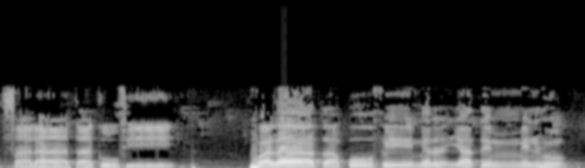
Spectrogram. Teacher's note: Fala taqu fi miryatin minhu. Nah, masih ada kesan panjang karena terlambat berpindah ke huruf fa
